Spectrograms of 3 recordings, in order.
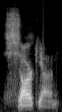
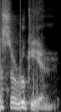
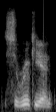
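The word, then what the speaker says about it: Tsarukyan: Charles Oliveira versus Arman Sarkian. Almost. Arman Sarukian. Sarukian. I was just say it twice, and it's twice as nice. Sarukian.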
